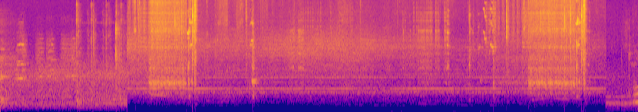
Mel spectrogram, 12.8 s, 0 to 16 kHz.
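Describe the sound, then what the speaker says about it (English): A sewing machine stitches across the short end of a fabric band in two loud whirring runs, one at the start and one near the end, with quieter handling sounds and pauses between. "we're going to stitch across the short end at 1 centimetre, and we're going to do this at both ends of this band"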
